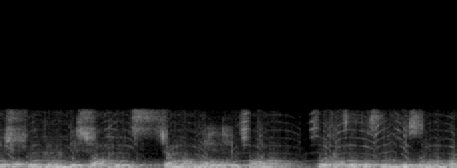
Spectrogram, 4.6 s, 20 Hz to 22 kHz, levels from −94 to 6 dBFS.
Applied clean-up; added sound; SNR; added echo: neural separator model SepFormer DNS4.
